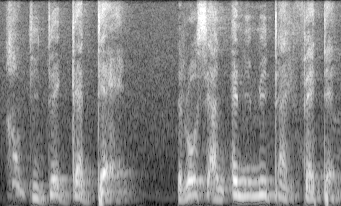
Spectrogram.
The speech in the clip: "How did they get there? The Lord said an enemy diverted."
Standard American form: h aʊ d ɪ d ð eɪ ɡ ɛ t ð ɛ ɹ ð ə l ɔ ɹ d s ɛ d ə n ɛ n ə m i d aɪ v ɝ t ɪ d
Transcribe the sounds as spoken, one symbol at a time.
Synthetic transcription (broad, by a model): h aʊ d ɪ d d eɪ ɡ ɛ t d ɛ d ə l ɔ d s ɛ ə n ɛ n ə m i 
